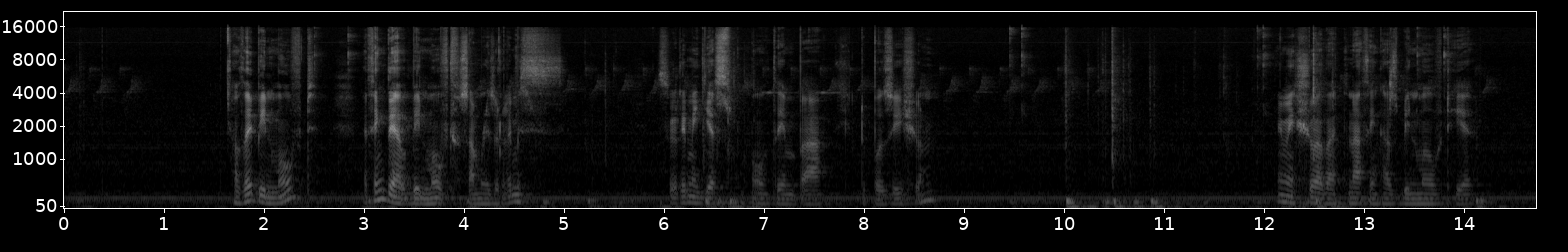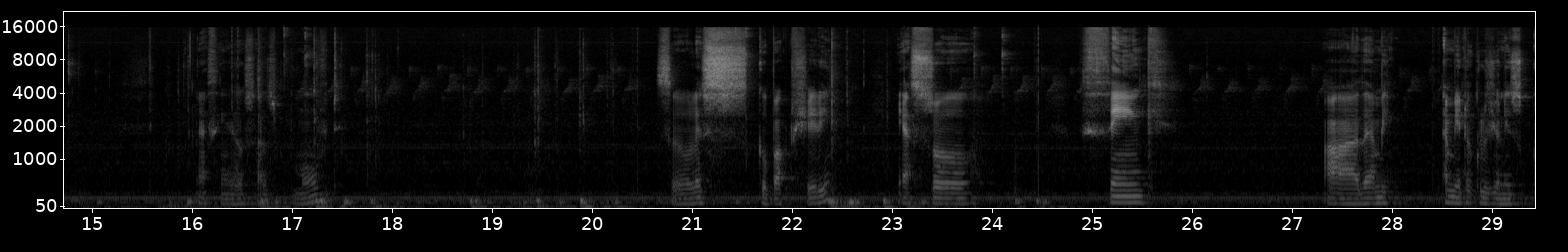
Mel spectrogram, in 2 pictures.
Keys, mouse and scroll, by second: 4.8 Tab, 6.5 g, 10.2 `, 10.6 Tab, 11.1 `, 11.6 scroll down 1, 12.0 click, 12.3 Tab, 12.7 a, 15.9 scroll down 1, 17.1 b, 17.5 Tab, 17.9 a, 19.5 Tab, 19.9 `, 21.5 click, 22.2 scroll down 2, 22.6 a, 22.8 scroll down 2, 23.0 `, 23.4 scroll down 1, 24.4 scroll down 1, 24.6 `.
